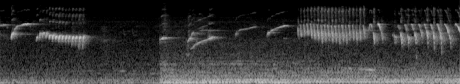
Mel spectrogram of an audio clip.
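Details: Young canary chirping as a teaching recording for young canaries: a long buzzy whistled note, a pause, several rising chirps, then a loud harsh buzzy trill and fast rattling notes.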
